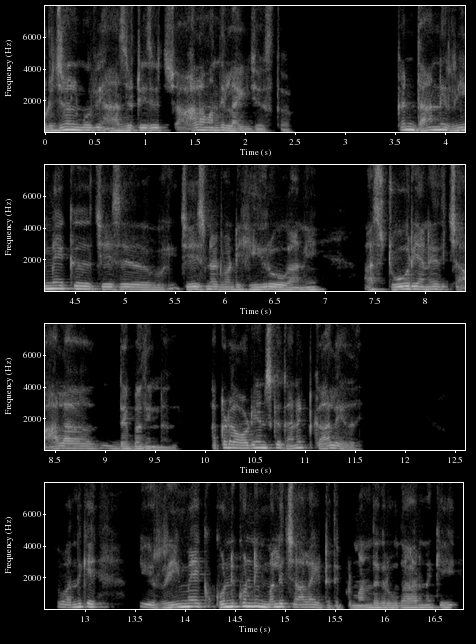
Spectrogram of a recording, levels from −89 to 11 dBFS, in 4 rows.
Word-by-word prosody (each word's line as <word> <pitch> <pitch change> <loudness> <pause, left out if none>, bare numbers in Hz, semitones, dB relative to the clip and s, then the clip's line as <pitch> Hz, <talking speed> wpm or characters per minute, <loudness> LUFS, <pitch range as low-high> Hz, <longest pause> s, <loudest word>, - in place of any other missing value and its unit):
Original 165 +7 +4
movie 165 0 -2
as 135 +1 -1
it 155 +1 -2
is 155 +1 0 0.2
చాలా 170 +2 -2
మంది 155 0 -2
like 120 -2 -5
చేస్తారు. 95 -3 -11 1.1
కానీ, 185 0 +4
దాన్ని 180 +2 +3
రీమేక్ 190 +3 +4 0.3
చేసే 155 0 -1 0.6
చేసినటువంటి 155 -2 -1
హీరో 150 +3 +1
గాని, 125 +1 -3 0.6
ఆ - - -3
స్టోరీ 160 +5 +3
అనేది 155 +1 -3
చాలా 155 -1 -3 0.5
దెబ్బతిన్నది. 120 -6 -5 0.4
అక్కడ 190 +4 0
ఆడియన్స్‌కి 180 +2 +3
కనెక్ట్ 185 +5 -2
కాలేద‌ది. 135 -11 -3 1.2
వ్ 165 - -5
అందుకే 185 +3 +2 0.5
ఈ - - -2 0.2
రీమెక్ 190 +6 +4
కొన్ని, 185 +3 +8
కొన్ని 210 -1 +7
మళ్ళీ 185 +2 +4
చాలా 160 0 -3
హిట్. 135 -3 -7
అత 125 - -11
ఇప్పుడు 125 +1 -10
మన 130 +2 -2
దగ్గర 135 -1 -2
ఉదాహరణకి 140 +1 -3
155 Hz, 140 wpm, -29 LUFS, 135-175 Hz, 1.2 s, కొన్ని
